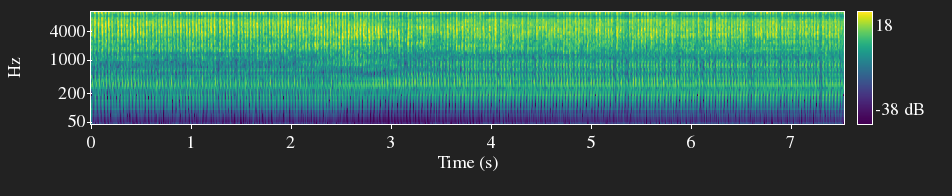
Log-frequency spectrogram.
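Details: Manco Thunderbird minibike single-cylinder after reassembly with new spacer, just started: fast steady idle with busy raised beat; high idle, owner suspects intake manifold leak letting in too much air, plans another gasket.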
